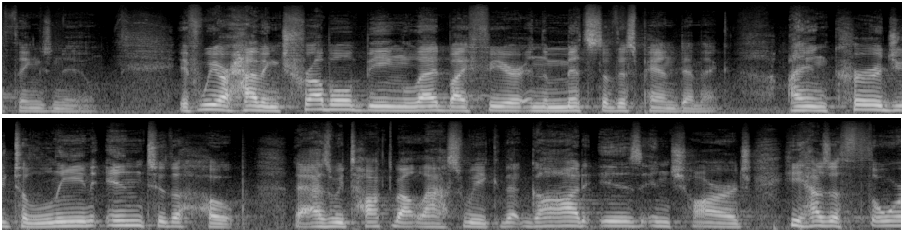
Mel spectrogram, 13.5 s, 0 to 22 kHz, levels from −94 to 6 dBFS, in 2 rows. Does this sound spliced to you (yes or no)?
no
